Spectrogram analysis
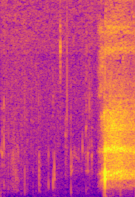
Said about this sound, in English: Fill it with your favorite liquid. I like coffee. And join me now for the unparalleled pleasure, the dopamine hit of the day, the thing that makes everything better. It's called the simultaneous sip. It happens now. Go.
